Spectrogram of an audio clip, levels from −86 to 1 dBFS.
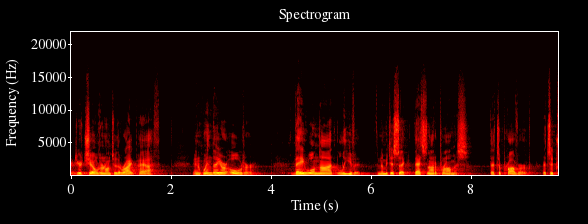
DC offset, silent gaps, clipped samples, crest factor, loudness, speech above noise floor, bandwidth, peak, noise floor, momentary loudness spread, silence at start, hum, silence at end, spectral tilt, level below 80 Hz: under 0.1%; none; under 0.1%; 18 dB; -34 LUFS; 34 dB; 15 kHz; -18 dBFS; -67 dBFS; 15 LU; 0 s; none; 0 s; -5.5 dB/octave; under -90 dBFS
